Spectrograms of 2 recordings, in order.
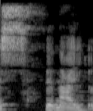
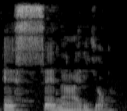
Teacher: В слове «сценарио» здесь не удваивается, не выкидывается, ни одна, ни вторая буква, которая «с», «th», мы аккуратненько произносим. Сначала «с», потом межзубная «th»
